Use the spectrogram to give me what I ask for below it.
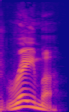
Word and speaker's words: rhema: In Greek, that is the word rhema, or in modern English, rhema, as we would pronounce it.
